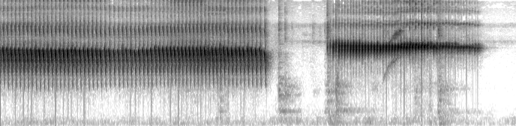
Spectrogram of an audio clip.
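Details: Male canary dancing around a female to court her and stimulate mating: a loud, dense buzzy trill held for about three and a half seconds, a brief pause, then a higher, steadier rolling trill lasting two seconds.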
